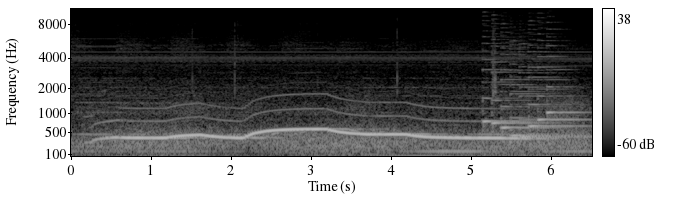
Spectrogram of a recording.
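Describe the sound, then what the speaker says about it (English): A wolf from the Howling Stone in the Zelda: Twilight Princess video game howls in one long sustained, wavering tone that rises and falls, with game music chimes entering near the end and no talk. "And I just get to listen to some wolf jamming out."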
